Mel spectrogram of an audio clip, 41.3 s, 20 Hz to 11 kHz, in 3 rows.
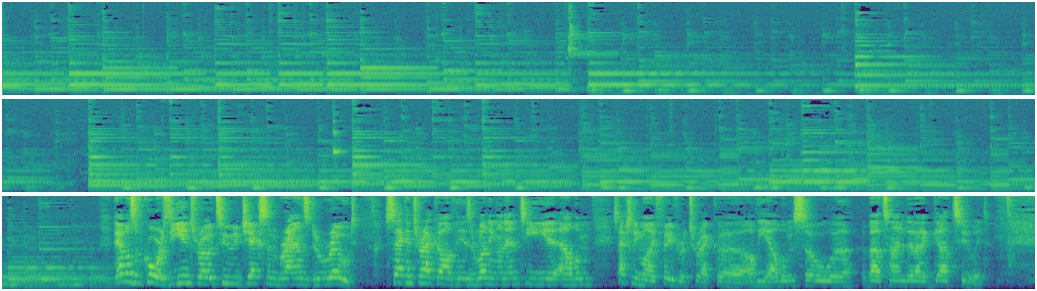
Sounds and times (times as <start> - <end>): Acoustic guitar: 0.0 - 41.3.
